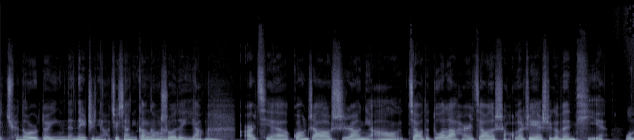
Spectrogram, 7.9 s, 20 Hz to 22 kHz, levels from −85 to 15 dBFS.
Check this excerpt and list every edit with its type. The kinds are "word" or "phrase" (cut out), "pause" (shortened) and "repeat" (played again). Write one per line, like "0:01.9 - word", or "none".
none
